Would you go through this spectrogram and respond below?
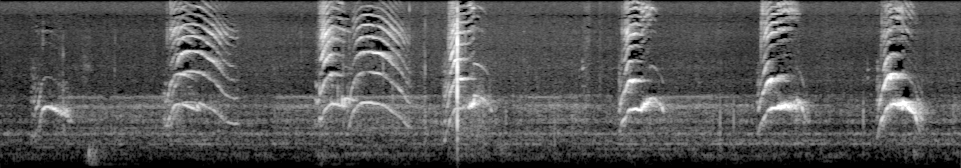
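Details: Solid mink Bengal kitten, female, calling with a series of arching meows about every one and a half to two seconds, each rising and falling in pitch; a soft thump early on.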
